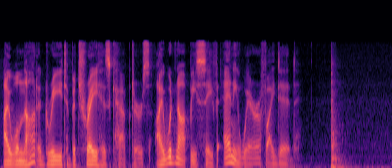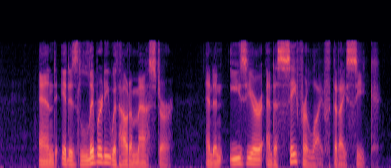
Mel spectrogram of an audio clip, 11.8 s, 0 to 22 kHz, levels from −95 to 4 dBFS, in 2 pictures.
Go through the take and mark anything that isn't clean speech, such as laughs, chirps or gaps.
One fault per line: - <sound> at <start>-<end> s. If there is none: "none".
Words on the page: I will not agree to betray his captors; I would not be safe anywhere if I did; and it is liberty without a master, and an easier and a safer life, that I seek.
- thud at 5.0-5.9 s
